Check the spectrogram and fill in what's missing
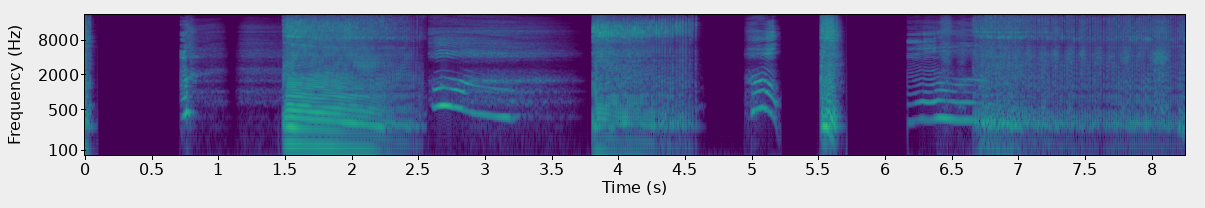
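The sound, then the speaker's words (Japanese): A long series of loud fart sounds: sputtering, buzzy bursts with wavering pitch, broken by short pauses and ending in one long drawn-out rasp. No one speaks. “うんこの前にケーキ漬けのおならをするわ。”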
